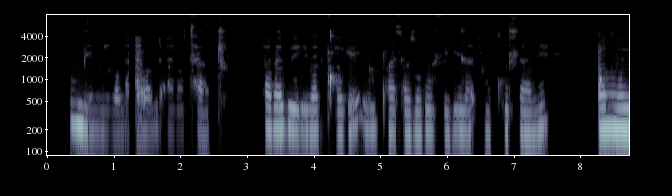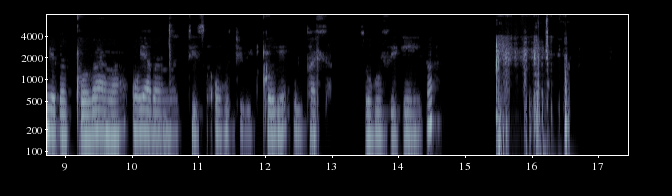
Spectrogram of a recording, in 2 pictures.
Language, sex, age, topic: North Ndebele, male, 36-49, health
